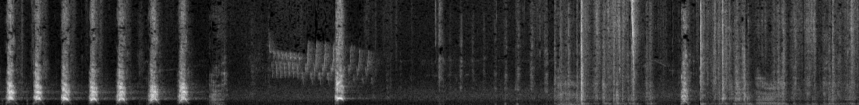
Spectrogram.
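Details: Morning barking from Trina the Lakeland Terrier, set on catching a chipmunk inside a downspout: seven quick sharp barks in a row, one more after a pause, then rustling, scraping and a few scattered barks.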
